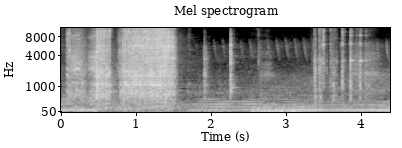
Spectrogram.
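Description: A wrench ratchets a bolt tight on a Hyundai Palisade rear shock absorber, with a loud steady burst of clicking in the first second and a half, then faint metallic ticks and clinks close by.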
